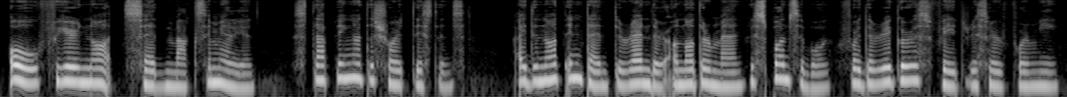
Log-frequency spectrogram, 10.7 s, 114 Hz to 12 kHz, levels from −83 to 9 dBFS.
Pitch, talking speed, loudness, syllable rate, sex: 220 Hz, 145 wpm, -19 LUFS, 4.6 syllables/s, female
